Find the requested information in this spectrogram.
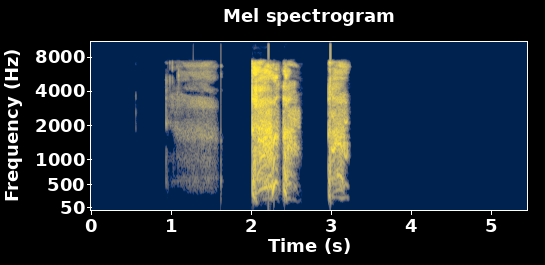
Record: {"cough_length": "5.5 s", "cough_amplitude": 30147, "cough_signal_mean_std_ratio": 0.29, "survey_phase": "beta (2021-08-13 to 2022-03-07)", "age": "65+", "gender": "Female", "wearing_mask": "No", "symptom_cough_any": true, "symptom_runny_or_blocked_nose": true, "symptom_sore_throat": true, "symptom_headache": true, "smoker_status": "Ex-smoker", "respiratory_condition_asthma": false, "respiratory_condition_other": false, "recruitment_source": "Test and Trace", "submission_delay": "1 day", "covid_test_result": "Positive", "covid_test_method": "ePCR"}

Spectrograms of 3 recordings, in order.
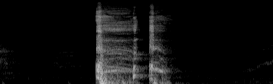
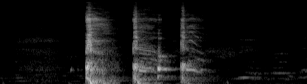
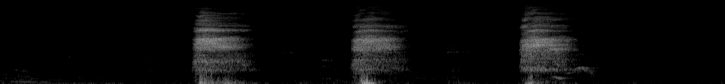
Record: {"cough_length": "2.7 s", "cough_amplitude": 32200, "cough_signal_mean_std_ratio": 0.29, "three_cough_length": "3.1 s", "three_cough_amplitude": 23195, "three_cough_signal_mean_std_ratio": 0.33, "exhalation_length": "7.3 s", "exhalation_amplitude": 5150, "exhalation_signal_mean_std_ratio": 0.37, "survey_phase": "alpha (2021-03-01 to 2021-08-12)", "age": "18-44", "gender": "Female", "wearing_mask": "No", "symptom_none": true, "smoker_status": "Never smoked", "respiratory_condition_asthma": true, "respiratory_condition_other": false, "recruitment_source": "REACT", "submission_delay": "1 day", "covid_test_result": "Negative", "covid_test_method": "RT-qPCR"}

